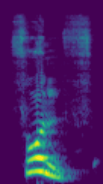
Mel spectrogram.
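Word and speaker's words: fünf: এই যে আবার আপু এটা হচ্ছে ফুন হুম ফুনফ ফুনফ হ্যাঁ এফ উন লাউড এন্ড এফ ফুনফ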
